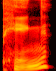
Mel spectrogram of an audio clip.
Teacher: the first tone, high and flat, like you're holding a note, ping. Then there's the rising second tone, which kind of sounds like you're asking a question, du.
